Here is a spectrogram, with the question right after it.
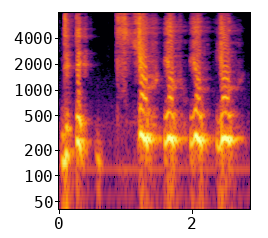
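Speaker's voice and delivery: high, loud stuck stammer; hammered, repeated false starts; mock stutter. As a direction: imitate someone stuck on the first word. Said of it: "before he can get three words out".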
